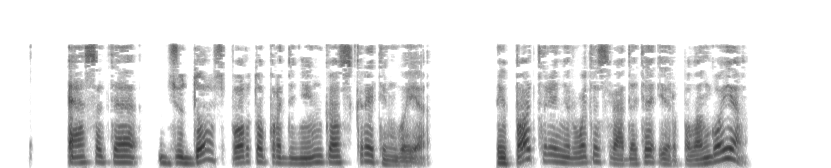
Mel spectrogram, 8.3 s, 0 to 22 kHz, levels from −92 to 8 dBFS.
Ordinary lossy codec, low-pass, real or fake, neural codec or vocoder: MP3, 32 kbps; 7.2 kHz; fake; codec, 16 kHz, 16 kbps, FreqCodec, smaller model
